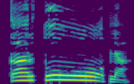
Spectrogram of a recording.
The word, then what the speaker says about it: Картопля: Картопля. Наголос падає на звук о.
